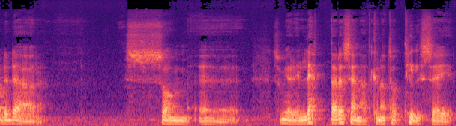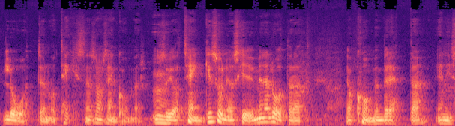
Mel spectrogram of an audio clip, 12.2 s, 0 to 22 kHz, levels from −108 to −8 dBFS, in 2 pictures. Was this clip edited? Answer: no; 0 cuts

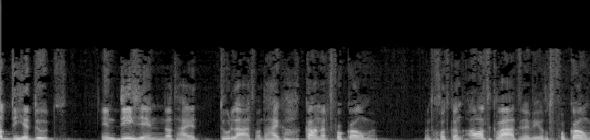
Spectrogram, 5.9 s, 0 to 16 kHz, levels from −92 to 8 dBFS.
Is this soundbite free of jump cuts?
yes; 0 cuts

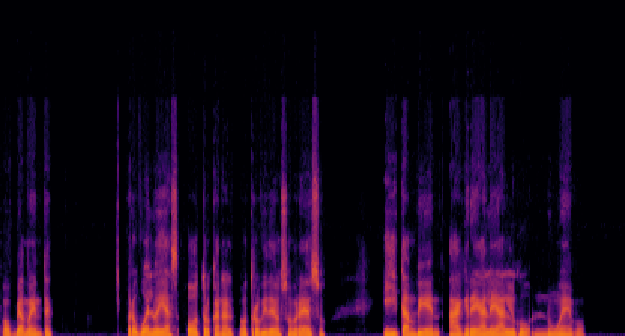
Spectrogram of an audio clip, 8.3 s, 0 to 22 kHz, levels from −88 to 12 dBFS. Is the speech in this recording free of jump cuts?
no; 1 cut; at 3.2 s

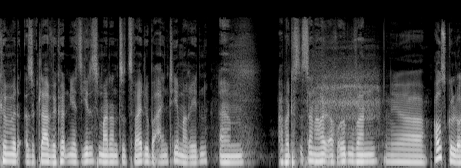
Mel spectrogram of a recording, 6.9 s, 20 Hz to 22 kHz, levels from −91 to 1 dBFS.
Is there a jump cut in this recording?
yes; 1 cut; at 3.2 s

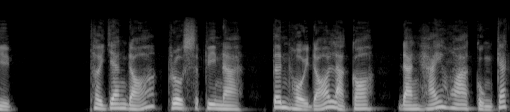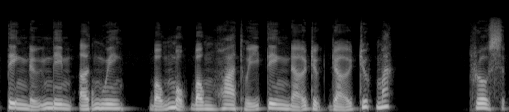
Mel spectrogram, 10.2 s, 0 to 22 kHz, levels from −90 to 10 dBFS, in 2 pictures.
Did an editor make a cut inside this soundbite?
yes; 2 cuts; at 1.6 s, 6.0 s

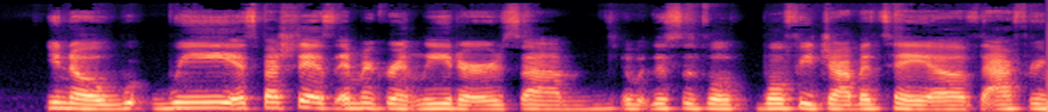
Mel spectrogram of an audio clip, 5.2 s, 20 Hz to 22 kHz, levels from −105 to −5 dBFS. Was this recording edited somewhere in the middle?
no; 0 cuts

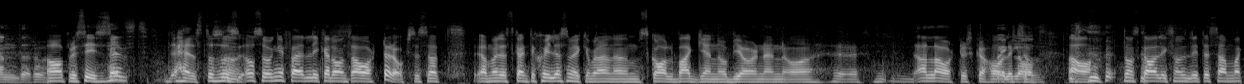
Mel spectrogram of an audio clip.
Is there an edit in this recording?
yes; 3 cuts; at 3.5 s, 4.7 s, 9.1 s

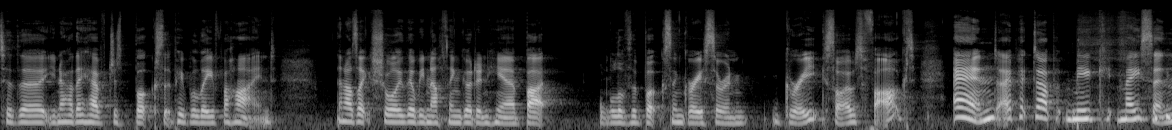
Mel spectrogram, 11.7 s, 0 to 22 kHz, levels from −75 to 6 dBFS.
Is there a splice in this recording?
no; 0 cuts

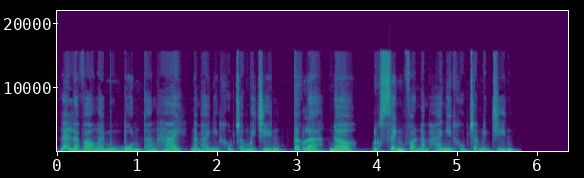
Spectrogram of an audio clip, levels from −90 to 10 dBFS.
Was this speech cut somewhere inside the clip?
yes; 1 cut; at 2.9 s

